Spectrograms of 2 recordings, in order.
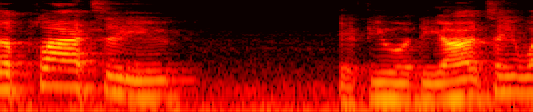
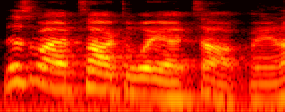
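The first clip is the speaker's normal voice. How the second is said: normal talking voice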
